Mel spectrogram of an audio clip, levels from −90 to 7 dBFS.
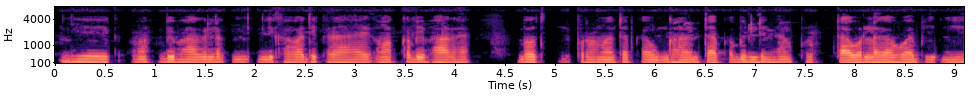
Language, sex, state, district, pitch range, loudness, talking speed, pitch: Angika, male, Bihar, Begusarai, 125-130 Hz, -19 LUFS, 185 wpm, 130 Hz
